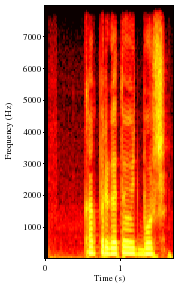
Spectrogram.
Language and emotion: Russian, neutral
